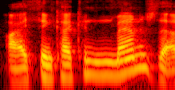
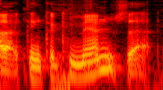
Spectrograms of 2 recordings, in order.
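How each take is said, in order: First: Said in the usual way. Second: Softer, trailing-off repeat; quiet repeat. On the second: Shown as a demonstration. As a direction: mumble it again, unsure. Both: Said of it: "It's extra scary when I say".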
